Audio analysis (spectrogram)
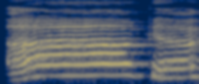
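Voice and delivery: high, loud burst of amazement; sudden delighted okay; excited okay. Real, not acted. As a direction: blurt it out, wowed. Reacting to cat witch lore.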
